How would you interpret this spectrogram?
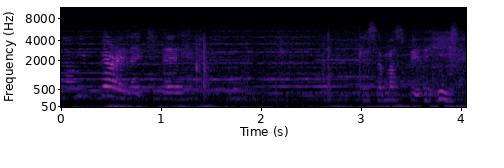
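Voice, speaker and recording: An actress as a dutiful young American housewife in a 1950s film melodrama. She is anxious and placating, always polite, at a middling womanly pitch. An orchestral score plays clearly behind her on a vintage soundtrack. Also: expressive, moderate pace, over music, close to an everyday voice. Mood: solicitous. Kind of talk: 1950s Hollywood film drama acting.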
